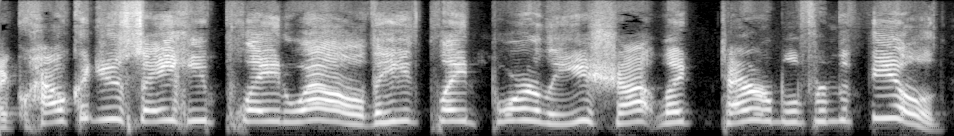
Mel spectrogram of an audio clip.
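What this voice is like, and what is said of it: Imitates another person's voice. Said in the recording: “amazing Tyrese impersonation ... That actually sounds nothing like Tyrese”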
